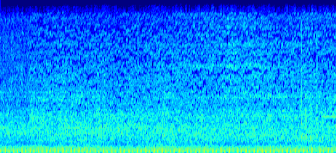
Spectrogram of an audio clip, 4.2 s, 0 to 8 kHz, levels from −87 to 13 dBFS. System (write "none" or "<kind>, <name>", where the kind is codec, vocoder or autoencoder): none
